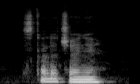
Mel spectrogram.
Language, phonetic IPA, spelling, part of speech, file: Polish, [ˌskalɛˈt͡ʃɛ̃ɲɛ], skaleczenie, noun, LL-Q809 (pol)-skaleczenie.wav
